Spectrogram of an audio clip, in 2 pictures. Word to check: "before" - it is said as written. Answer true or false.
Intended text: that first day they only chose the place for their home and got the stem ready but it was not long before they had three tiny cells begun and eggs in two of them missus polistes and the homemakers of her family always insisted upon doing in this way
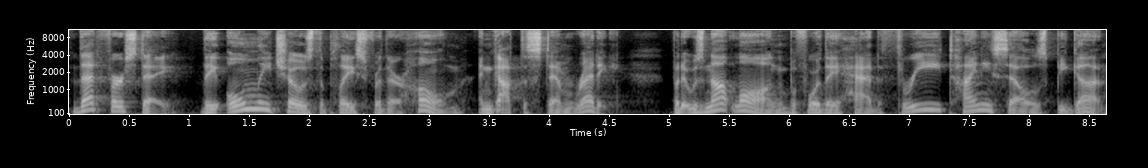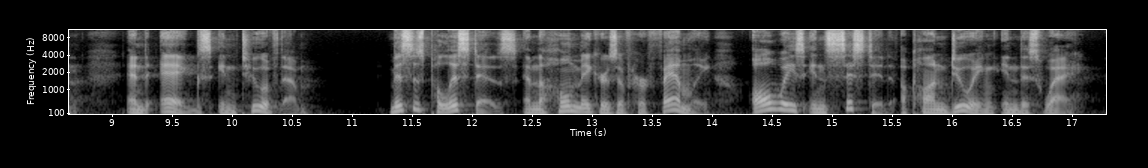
true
